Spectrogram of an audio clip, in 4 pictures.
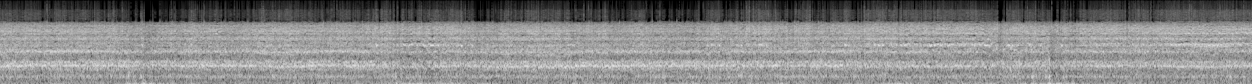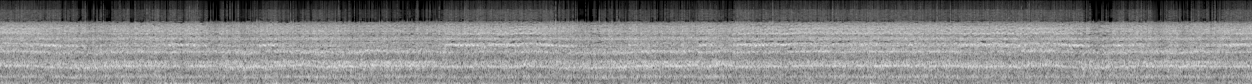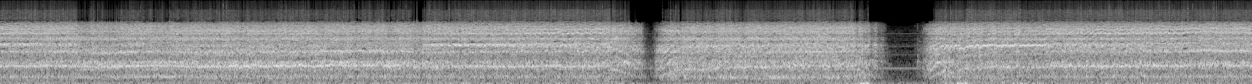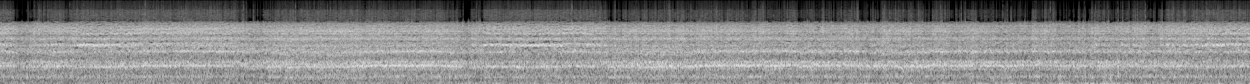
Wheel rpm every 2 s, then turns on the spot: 230, 230, 220, 230, 230, 230, 220, 230, 220, 220, 230, 220, 220, 220, 220, 160, 170, 140, 220, 220, 220, 220, 220, 230, 230.
none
